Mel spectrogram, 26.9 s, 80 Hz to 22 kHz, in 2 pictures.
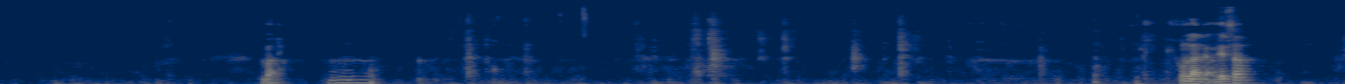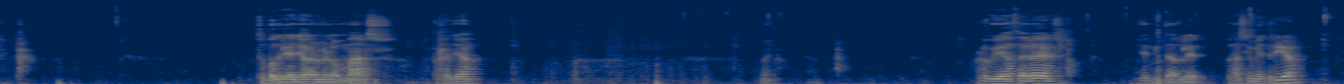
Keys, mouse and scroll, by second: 0.8-3.8 middle drag, 3.8 click, 4.2-5.6 middle drag, 4.6 Tab, 5.6 right drag, 5.9-11.0 middle drag, 7.0 ctrl+2, 8.9 Tab, 11.0 click, 11.4-15.8 shift+middle drag, 13.5 ctrl+r, 15.8 click, 16.3 ctrl+r, 17.3 click, 17.7 ctrl+r, 20.4 right click, 21.1 right click, 21.6-24.3 ctrl+middle drag, 24.1 1, 24.3 right drag, 25.1 click, 25.5-26.6 middle drag, 26.6 g.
